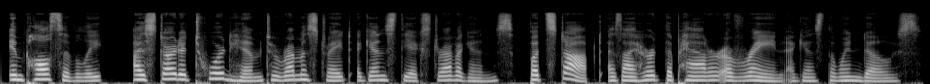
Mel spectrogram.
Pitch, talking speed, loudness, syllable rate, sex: 185 Hz, 140 wpm, -19 LUFS, 4.7 syllables/s, female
